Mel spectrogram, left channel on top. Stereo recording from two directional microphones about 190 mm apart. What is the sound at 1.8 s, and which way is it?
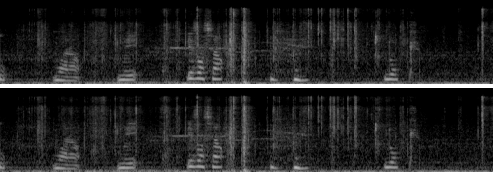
Speech, 10° left (ahead or behind).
